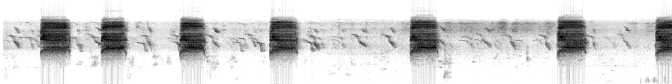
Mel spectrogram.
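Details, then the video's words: Pet Asian koel chick kept at home, crying for food: loud harsh rasping screeches about half a second long, repeated every one to two seconds, with faint thin chirps from other birds in the gaps. "কোকিল ছানা | Kokil Chana | পোষা কোকিল পাখি | খাওয়ার জন্য কান্না"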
